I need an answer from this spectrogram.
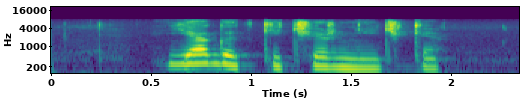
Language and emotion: Russian, neutral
